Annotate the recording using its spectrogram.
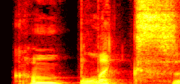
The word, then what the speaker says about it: QOMPLX: It went away, but apparently it's coming back, and Complex, I think that's how you pronounce the name of the company, QOMPLX, did now reboot Punk Spider and promises to essentially revive the project.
